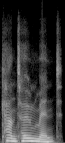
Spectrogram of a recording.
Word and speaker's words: cantonment: ordinary double quick 28 Cantonment in India pronounced cantonement part of a town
